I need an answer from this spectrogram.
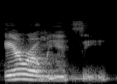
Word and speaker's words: aeromancy: And the third and final one for today is called aromancy. It is spelled Aeromancy.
